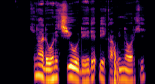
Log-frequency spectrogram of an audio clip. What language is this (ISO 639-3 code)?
hau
